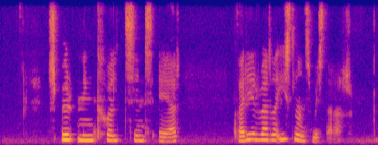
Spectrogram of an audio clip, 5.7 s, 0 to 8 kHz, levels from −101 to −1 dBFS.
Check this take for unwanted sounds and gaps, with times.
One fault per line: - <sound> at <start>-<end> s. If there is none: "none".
none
